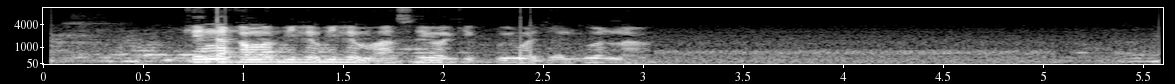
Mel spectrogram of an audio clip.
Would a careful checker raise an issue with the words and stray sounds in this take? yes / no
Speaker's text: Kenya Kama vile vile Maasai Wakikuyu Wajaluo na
no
